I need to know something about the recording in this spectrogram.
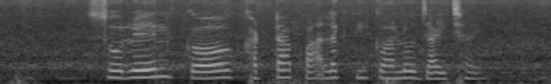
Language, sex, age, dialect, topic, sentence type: Maithili, female, 25-30, Angika, agriculture, statement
